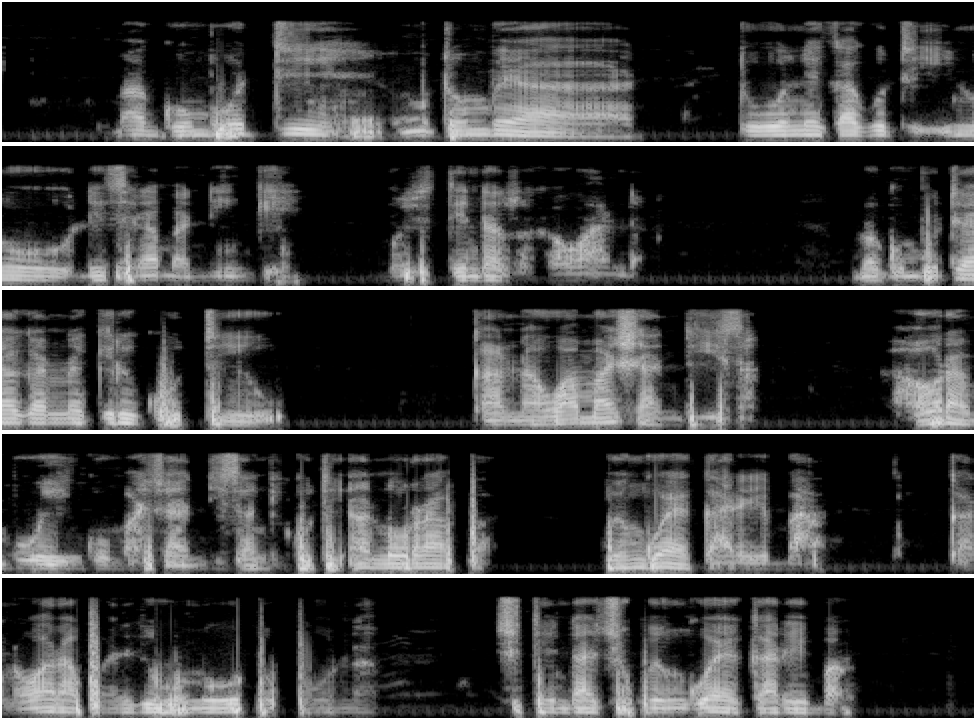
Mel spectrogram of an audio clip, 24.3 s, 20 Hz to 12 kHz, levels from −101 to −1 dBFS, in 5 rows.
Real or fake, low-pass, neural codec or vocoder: real; 7.2 kHz; none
